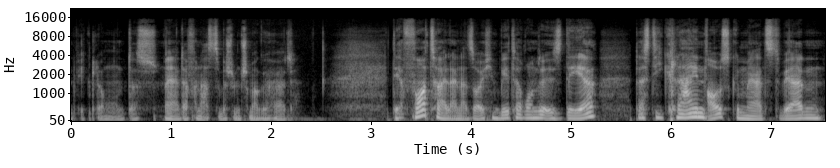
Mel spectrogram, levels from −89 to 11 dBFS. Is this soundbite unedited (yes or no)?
no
